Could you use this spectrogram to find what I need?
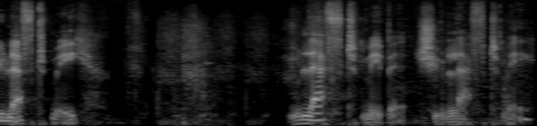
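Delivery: hushed, breathy, whispered, wounded dog voice. Voicing the pet dog's complaint about being left: voicing the dog accusingly. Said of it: "he's like".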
